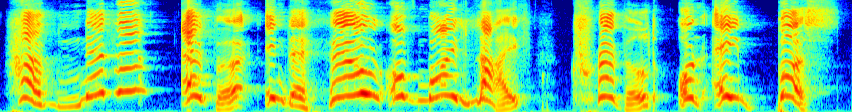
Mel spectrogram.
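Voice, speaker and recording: A woman's voice: extremely high pitch, big pitch swings, slow, bright, forceful tone, pitched above the performer's own voice, full character voice. A woman voicing a vain, snobbish grand lady from a children's storybook in a pompous, theatrical, disdainful manner. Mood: haughty disdain. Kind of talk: storybook character voice.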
